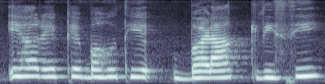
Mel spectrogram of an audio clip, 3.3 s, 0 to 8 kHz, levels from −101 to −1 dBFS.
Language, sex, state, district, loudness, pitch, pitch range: Surgujia, female, Chhattisgarh, Sarguja, -13 LUFS, 260 Hz, 235-275 Hz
